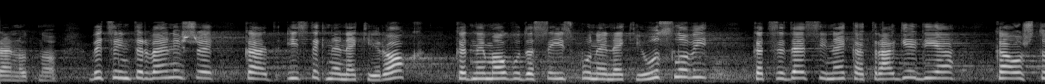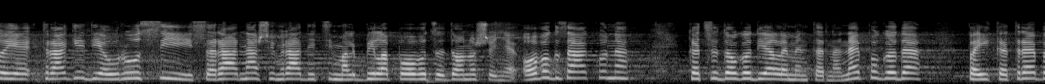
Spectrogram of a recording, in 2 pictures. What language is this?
Serbian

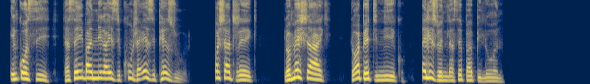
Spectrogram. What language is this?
North Ndebele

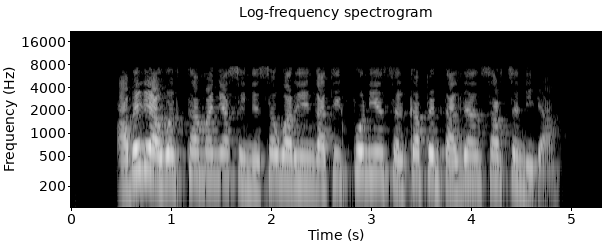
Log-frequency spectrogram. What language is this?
Basque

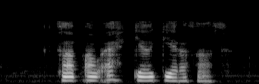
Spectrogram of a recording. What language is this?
Icelandic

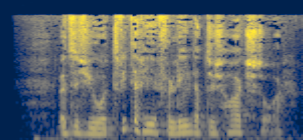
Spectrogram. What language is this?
Western Frisian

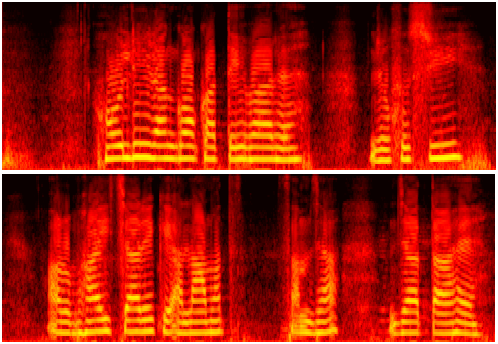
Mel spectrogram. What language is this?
Urdu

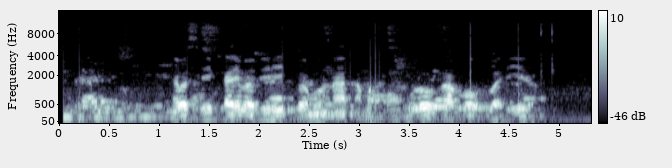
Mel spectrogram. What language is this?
Kinyarwanda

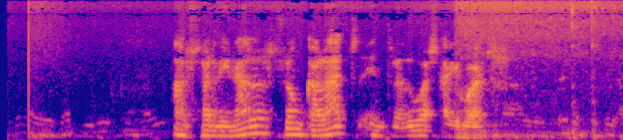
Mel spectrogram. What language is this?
Catalan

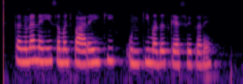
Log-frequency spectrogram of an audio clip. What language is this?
Hindi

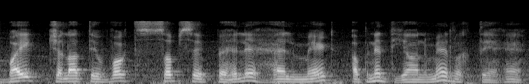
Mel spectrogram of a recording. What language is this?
Urdu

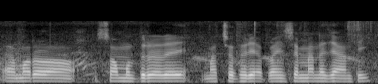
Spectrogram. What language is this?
Odia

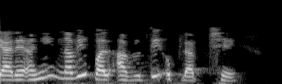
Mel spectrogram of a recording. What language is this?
Gujarati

